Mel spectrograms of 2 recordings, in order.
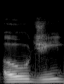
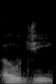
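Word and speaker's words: ogee: This is called an OG gutter. And that is spelled One broken pencil.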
